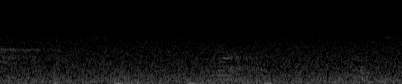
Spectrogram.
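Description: Footsteps pad softly on a carpet.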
